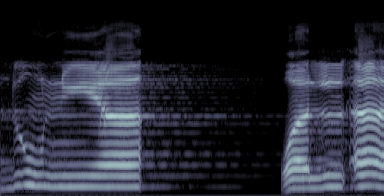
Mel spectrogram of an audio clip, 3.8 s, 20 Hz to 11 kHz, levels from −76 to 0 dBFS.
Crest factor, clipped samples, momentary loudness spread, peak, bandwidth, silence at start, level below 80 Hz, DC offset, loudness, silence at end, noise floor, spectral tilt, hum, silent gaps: 18 dB; under 0.1%; 14 LU; -6 dBFS; 8 kHz; 0 s; -82 dBFS; under 0.1%; -22 LUFS; 0 s; -62 dBFS; -4.5 dB/octave; none; none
